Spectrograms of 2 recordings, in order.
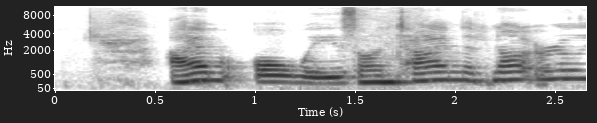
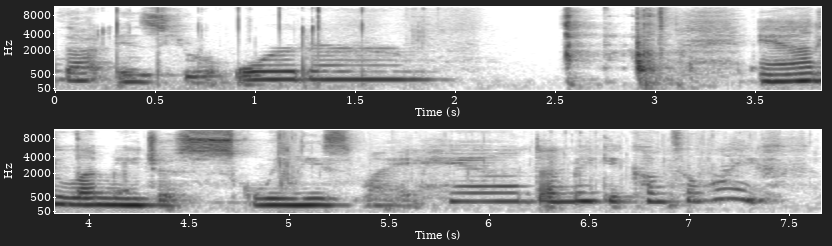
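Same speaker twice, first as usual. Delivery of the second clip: ordinary talk, nothing marked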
